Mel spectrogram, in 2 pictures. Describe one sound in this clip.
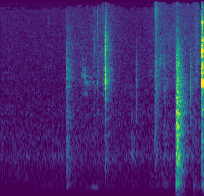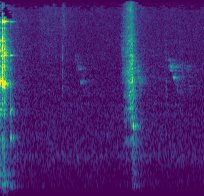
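A tool clicks and taps against a table.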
